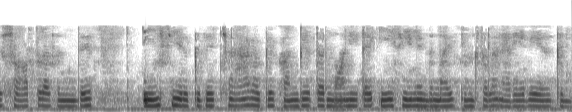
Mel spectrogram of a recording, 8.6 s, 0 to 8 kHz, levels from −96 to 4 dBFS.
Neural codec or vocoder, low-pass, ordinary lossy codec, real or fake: codec, 44.1 kHz, 7.8 kbps, Pupu-Codec; 7.2 kHz; AAC, 16 kbps; fake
